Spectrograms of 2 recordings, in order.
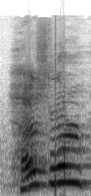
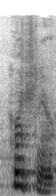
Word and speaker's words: Hertzler: Husler. I thought how you pronounce Husler. How you pronounce his name? J.G. Hertzler, yeah. Hertzler.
